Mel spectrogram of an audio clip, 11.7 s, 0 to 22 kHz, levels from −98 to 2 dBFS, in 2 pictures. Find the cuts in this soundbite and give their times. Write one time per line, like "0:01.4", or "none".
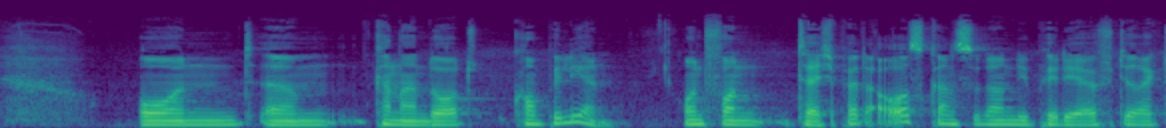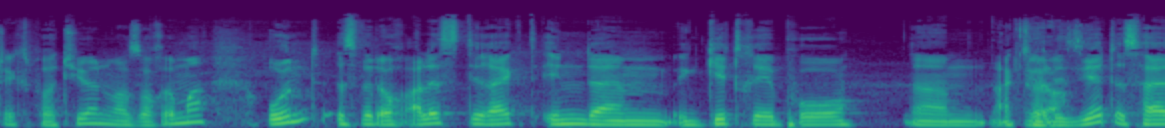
none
